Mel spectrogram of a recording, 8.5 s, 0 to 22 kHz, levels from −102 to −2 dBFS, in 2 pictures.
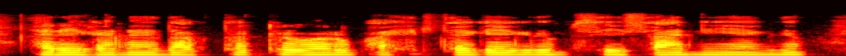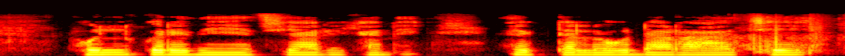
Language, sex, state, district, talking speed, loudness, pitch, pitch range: Bengali, male, West Bengal, Purulia, 155 wpm, -28 LUFS, 140 Hz, 140-145 Hz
